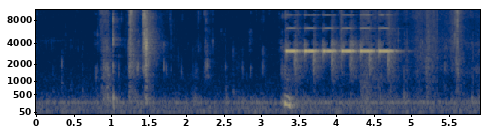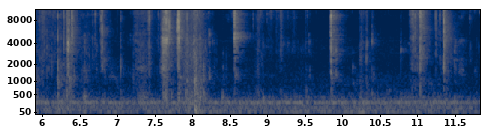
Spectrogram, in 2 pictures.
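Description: Close mouth sounds of a person eating snow crab: chewing and lip smacking, with scattered small clicks. About three seconds in, a high electronic beep sounds for about a second and a half, louder than the eating. A low steady hum runs underneath.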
